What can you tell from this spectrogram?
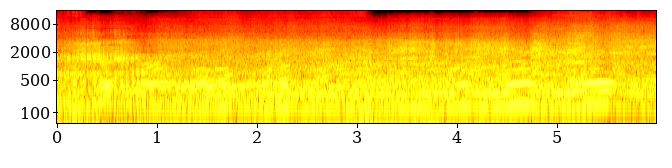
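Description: Moped scooter engine revving under way, its pitch climbing and dropping several times as the throttle is opened and eased, with wind rush on the microphone.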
